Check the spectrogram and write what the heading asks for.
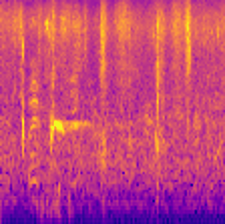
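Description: Faint distant voices of players and spectators across an open pitch. About half a second in comes one short, high, steady blast of a referee's whistle.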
